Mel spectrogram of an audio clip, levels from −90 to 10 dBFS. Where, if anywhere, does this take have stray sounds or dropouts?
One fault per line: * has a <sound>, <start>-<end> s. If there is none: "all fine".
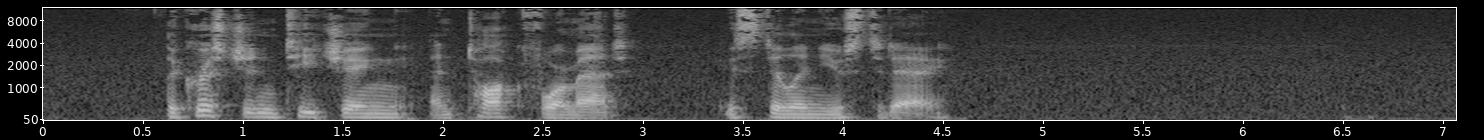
all fine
